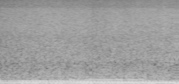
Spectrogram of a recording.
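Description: Loud, steady roar of strong wind buffeting the microphone, a continuous low rumble with broadband hiss and no pauses.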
